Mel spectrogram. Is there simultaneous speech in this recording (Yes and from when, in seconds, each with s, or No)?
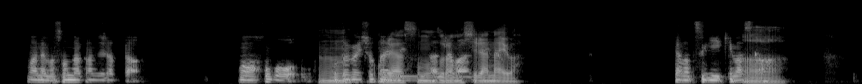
Yes, from 3.3 s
